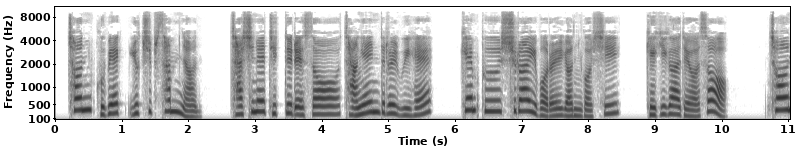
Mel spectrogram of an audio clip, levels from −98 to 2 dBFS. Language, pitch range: Japanese, 195-275 Hz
